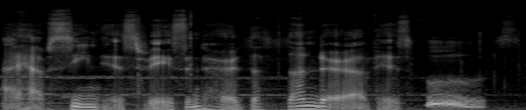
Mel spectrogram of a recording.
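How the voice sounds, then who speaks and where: Slow, chanting ancient crone. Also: male voice, lowish voice, wildly swooping pitch, vocal fry, soft background music, heavily acted. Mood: solemn, exalted. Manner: very drawn-out, incantatory. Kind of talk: dramatic storybook character reading.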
